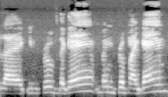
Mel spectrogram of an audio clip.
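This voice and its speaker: A woman's fairly low voice with a Spanish accent. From Spain, Malaga. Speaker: professional poker player. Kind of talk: casual interview. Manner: casual, many filler words.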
